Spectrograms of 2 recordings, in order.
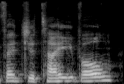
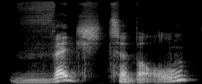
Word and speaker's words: vegetable: So in the example of vegetable, I'm using 3 syllables, but you might say vegetable. And you've got 4 syllables there.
